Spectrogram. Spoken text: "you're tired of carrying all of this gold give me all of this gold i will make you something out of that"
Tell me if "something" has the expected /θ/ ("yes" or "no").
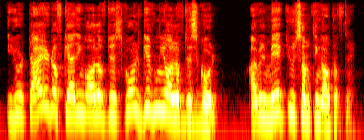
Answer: no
